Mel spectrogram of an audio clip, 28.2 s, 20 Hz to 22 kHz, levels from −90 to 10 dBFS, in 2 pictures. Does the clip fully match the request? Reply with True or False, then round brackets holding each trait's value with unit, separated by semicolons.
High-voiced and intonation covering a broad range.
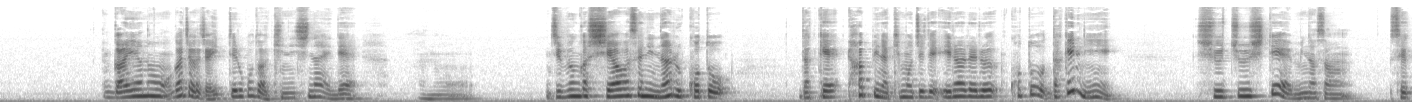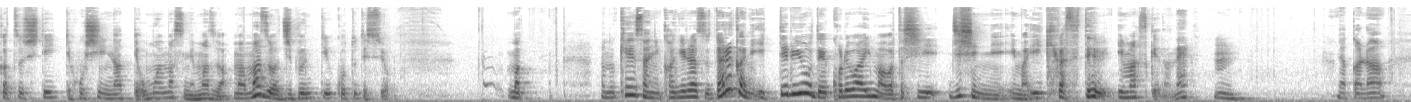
True (200 Hz; 8.5 semitones)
